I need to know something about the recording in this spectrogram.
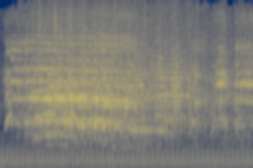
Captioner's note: audience cheering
